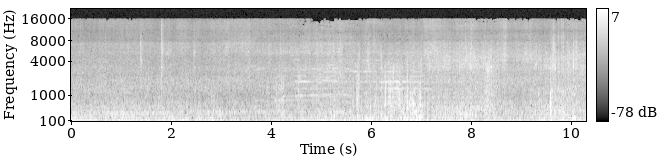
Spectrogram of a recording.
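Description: Steady low rush of wind and water aboard a racing trimaran sailing at speed, with faint whistling tones coming and going between about four and seven seconds in.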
